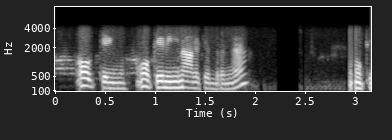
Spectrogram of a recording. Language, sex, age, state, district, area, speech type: Tamil, female, 30-45, Tamil Nadu, Namakkal, rural, conversation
